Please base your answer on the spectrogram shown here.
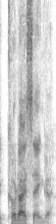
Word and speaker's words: Kodai Senga: do is it kodai senga how do you pronounce the dude's name yeah yeah kodai Sanga yep uh five-year deal and oh yeah Justin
